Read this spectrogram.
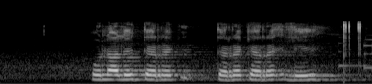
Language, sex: Southern Sotho, male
